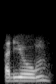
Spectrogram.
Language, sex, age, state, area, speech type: Sanskrit, male, 30-45, Rajasthan, urban, conversation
